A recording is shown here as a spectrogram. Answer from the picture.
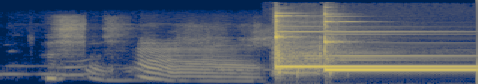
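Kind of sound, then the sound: household object, doorbell ringing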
